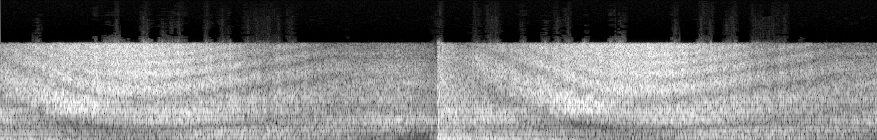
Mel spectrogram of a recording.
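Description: Two jet aircraft flybys in a row, each a roar with a sweeping, phasing whoosh that dips and rises over about four seconds. The second cuts in suddenly about halfway through.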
